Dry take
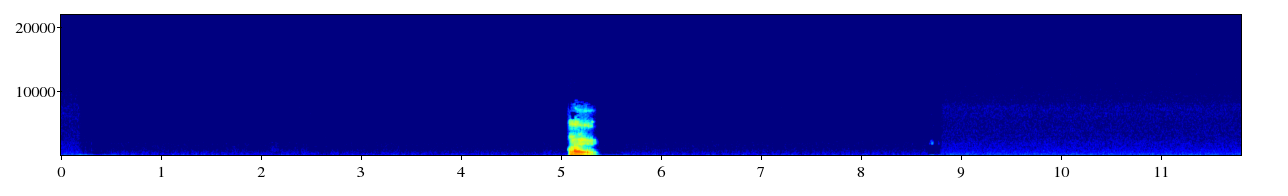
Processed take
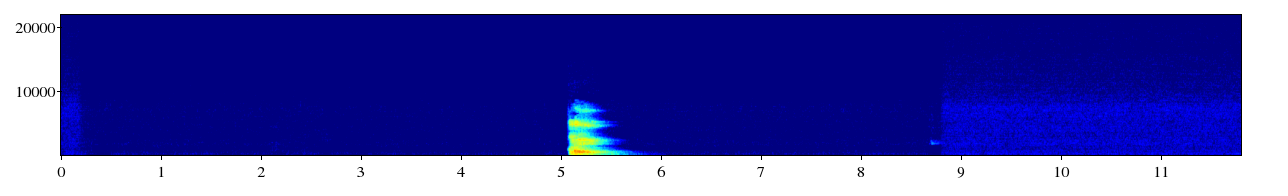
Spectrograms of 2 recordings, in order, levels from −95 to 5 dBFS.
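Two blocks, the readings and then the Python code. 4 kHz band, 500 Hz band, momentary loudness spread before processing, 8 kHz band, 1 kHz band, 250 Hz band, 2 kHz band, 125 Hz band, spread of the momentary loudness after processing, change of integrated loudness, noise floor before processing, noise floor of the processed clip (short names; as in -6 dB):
+4.5 dB, -5.0 dB, 11 LU, n/a, -3.5 dB, -6.5 dB, +2.0 dB, -17.0 dB, 15 LU, -4.0 dB, -84 dBFS, -84 dBFS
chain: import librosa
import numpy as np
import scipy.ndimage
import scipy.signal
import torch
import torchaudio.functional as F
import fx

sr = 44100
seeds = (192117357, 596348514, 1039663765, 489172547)

y = scipy.signal.sosfilt(scipy.signal.butter(4, 210.0, 'highpass', fs=sr, output='sos'), x)
y = fx.tilt_shelf(y, sr, db=-6.5, hz=1500.0)
y = fx.room_shoebox(y, sr, seeds[0], volume_m3=490.0, walls='furnished', distance_m=2.0)
y = F.gain(torch.from_numpy(y), -3.0).numpy()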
